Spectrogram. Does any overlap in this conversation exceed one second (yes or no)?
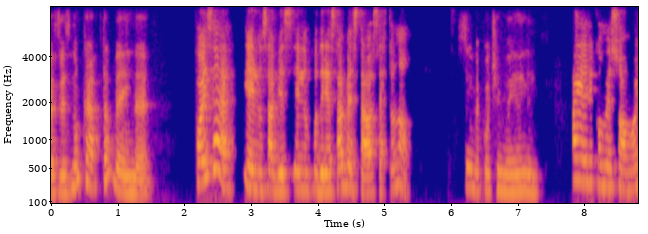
no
